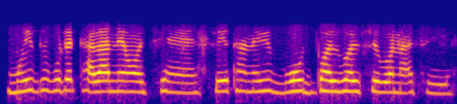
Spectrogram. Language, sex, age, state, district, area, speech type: Odia, female, 18-30, Odisha, Nuapada, urban, conversation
